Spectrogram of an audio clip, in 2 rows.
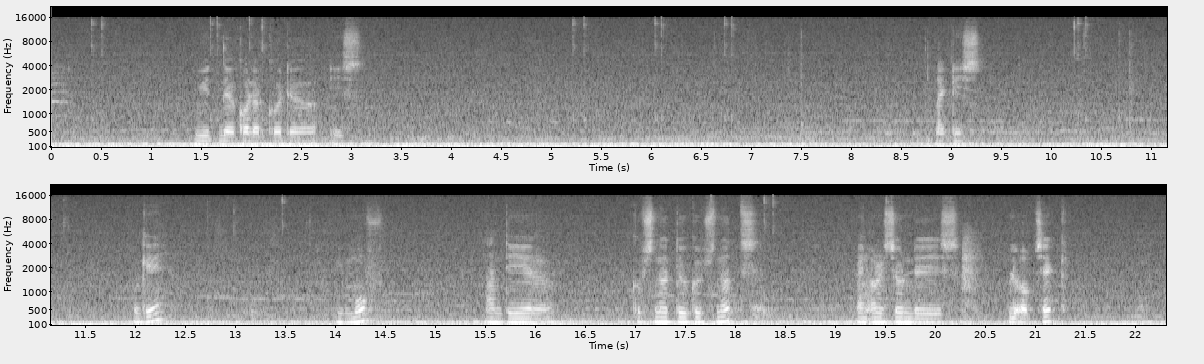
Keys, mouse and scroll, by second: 0.4 click, 1.5 click, 1.9 right click, 5.2 click, 6.0 click, 6.7 click, 7.3 ctrl+a, 8.7 ctrl+v, 10.2 click, 10.6 click, 12.7 click, 13.4-17.9 drag, 18.2 click, 19.5-22.3 drag.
